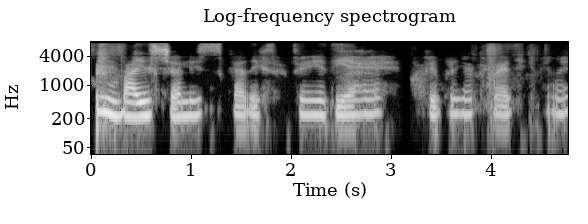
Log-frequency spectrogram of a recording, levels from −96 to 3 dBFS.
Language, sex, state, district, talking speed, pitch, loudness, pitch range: Hindi, female, Uttar Pradesh, Etah, 125 wpm, 250 Hz, -19 LUFS, 230-260 Hz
